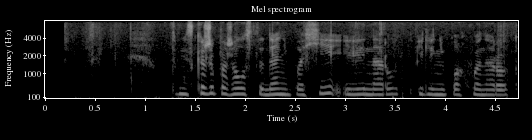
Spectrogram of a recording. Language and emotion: Russian, neutral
